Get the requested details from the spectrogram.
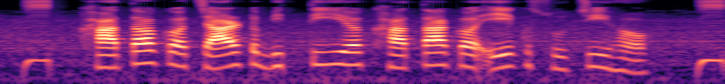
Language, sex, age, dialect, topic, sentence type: Bhojpuri, female, <18, Western, banking, statement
